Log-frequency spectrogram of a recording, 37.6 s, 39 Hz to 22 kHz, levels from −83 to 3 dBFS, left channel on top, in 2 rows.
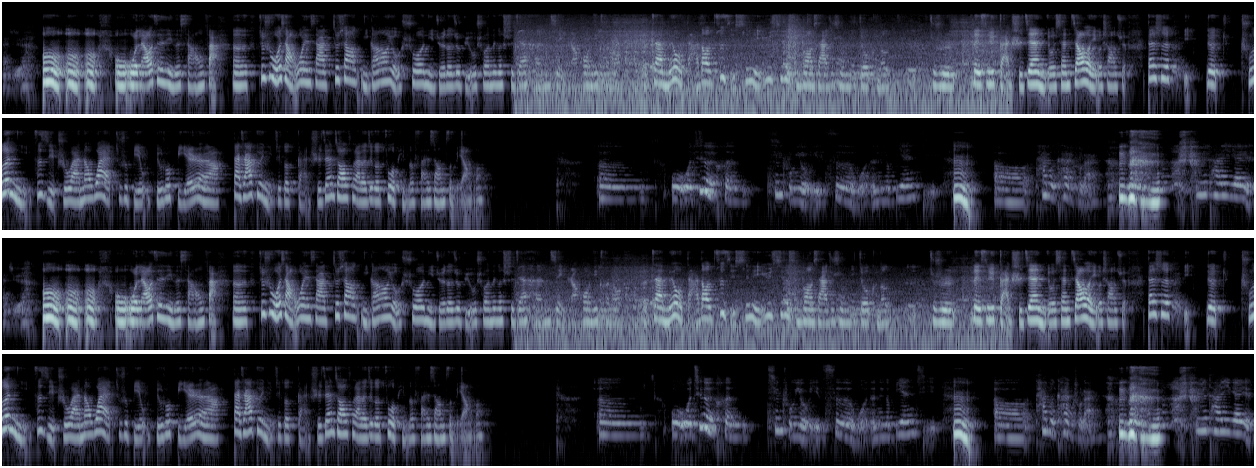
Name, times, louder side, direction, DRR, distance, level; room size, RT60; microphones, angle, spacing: voice 1, 0.0-0.5 1.9-2.1 9.4-9.6 17.5-17.7 22.7-22.9 27.1-27.4 27.7-28.5 28.8-29.9 30.3-33.1 33.6-37.5, right 1 dB, 65° right, -2 dB, 4.2 m, -38 dB
voice 2, 0.6-17.5 18.1-18.2 18.6-26.0 33.0-33.3 35.5-36.1 36.4-36.7, equal, 5° left, 7 dB, 0.9 m, -27 dB
sound 1, 7.7-15.2, left 4 dB, 45° left, 0.6 m, -35 dB
17.5 x 11.5 x 3.8 m, 0.40 s
head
